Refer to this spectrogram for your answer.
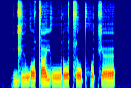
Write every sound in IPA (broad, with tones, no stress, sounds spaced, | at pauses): d͡ʒ i˨ w ɔ˨ t a˦ j uː˨ ɾ o˦ t͡s o˨ pʰ ʊ˦ t͡ʃ ɛ˨˦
